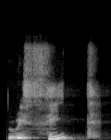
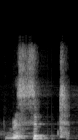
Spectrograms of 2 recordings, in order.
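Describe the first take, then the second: First: No p sound is heard before the t. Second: A p sound is heard before the t. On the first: The speaker calls it right. "There is no hint of P" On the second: The speaker calls it wrong. "It's not receipt"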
